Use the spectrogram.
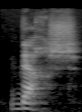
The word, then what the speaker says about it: Darche: On le prononce Darche.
